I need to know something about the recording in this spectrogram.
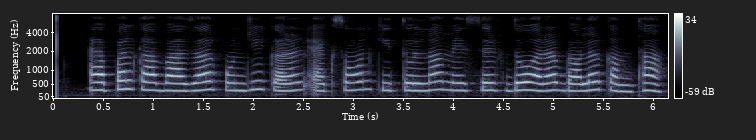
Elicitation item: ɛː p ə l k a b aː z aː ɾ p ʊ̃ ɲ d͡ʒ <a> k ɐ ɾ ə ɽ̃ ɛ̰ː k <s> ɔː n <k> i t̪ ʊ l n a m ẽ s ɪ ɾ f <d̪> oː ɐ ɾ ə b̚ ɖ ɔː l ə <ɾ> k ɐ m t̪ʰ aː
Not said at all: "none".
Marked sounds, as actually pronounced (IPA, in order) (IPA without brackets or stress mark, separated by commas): i, s, k, d̪, ɾ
